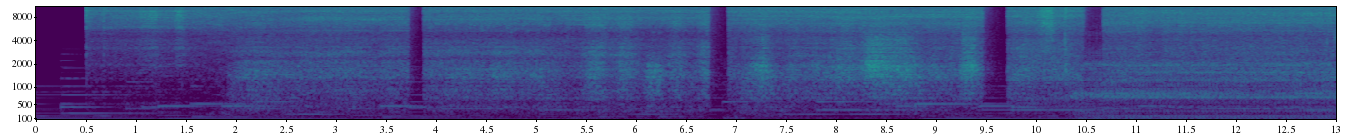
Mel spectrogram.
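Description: An airbrush sprays paint onto a Briar Queen miniature in a continuous soft hiss, briefly interrupted by a few short pauses, over a faint low hum in the room.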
